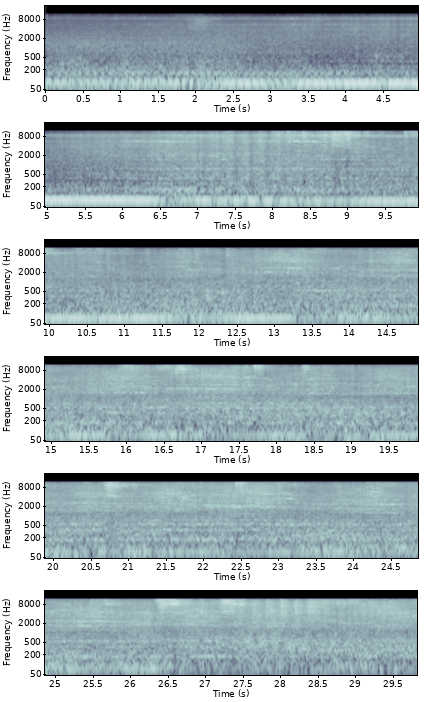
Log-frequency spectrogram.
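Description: BNSF mixed freight train passing close by: a strong low diesel rumble from the head end for the first dozen seconds, then double-stack container cars and tank cars rolling past with wheel squeal and steady clicking of wheels over the rail joints.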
